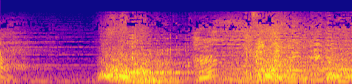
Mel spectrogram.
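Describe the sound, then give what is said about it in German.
A voice actor who specializes in vocal special effects imitates a lion's roar: a loud, rough, growling roar bursts in after a quiet moment and rumbles on for several seconds, swelling again near the end. “Als Experte für stimmliche Spezialeffekte hat er unter anderem die Löwengeräusche für Mufasa und Simba in König der Löwen erzeugt.”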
